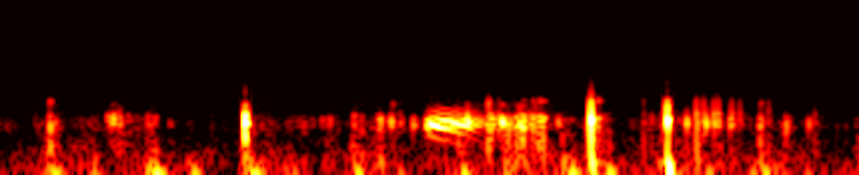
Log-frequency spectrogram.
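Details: Ordinary stomach rumbling bowel sounds: low gurgling and bubbling with scattered sharp pops and a brief squeaky run.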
